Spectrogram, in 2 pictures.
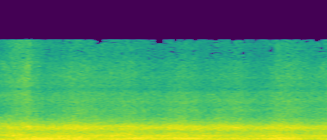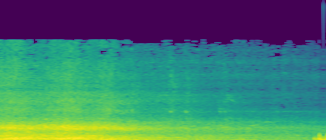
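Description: Southern electric multiple-unit passenger train running through the station at speed without stopping: a loud rush of wheel-on-rail and air noise that peaks as it passes, then fades as it draws away. The sound cuts off suddenly at the very end.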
